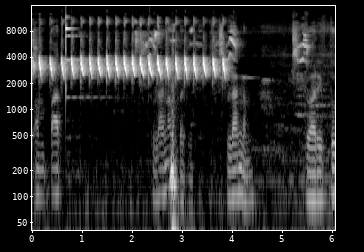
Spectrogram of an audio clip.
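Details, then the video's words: Energetic kapas tembak, Medan type, rattling off a quick series of high, piercing repeated notes for nearly four seconds amid low clicks and knocks, then falling quiet before more faint noises. "KAPAS TEMBAK MEDAN GACOR ISIAN SUARA PEDAS NGEROLL SPEED NEMBAK EDAN"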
